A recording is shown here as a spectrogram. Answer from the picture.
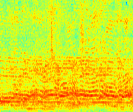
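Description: Several people talking at once, a busy overlapping chatter of adult voices.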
